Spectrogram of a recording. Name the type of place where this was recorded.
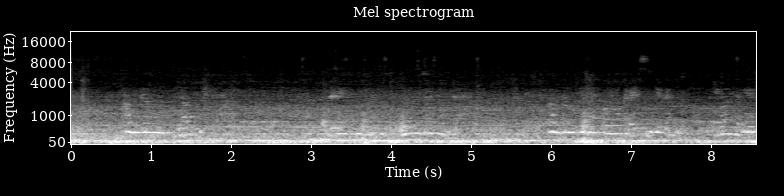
subway train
